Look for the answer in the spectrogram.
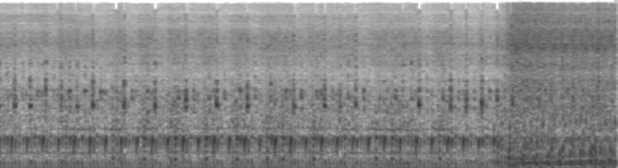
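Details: Engine after a carburetor swap: uneven, stumbling run with a rough pulsing beat, then a sharp surge near the end; misfiring and backfiring, cause not pinned down.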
